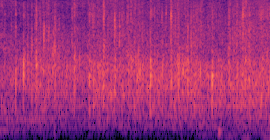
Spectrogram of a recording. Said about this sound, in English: So a round of applause to this dashing,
